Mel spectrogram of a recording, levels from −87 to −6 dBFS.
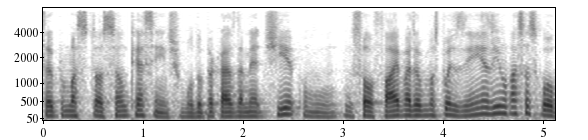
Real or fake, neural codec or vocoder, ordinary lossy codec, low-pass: fake; codec, 16 kHz, 0.5 kbps, FunCodec, trained on LibriTTS, 25 frames a second; Opus, 64 kbps; 7.2 kHz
